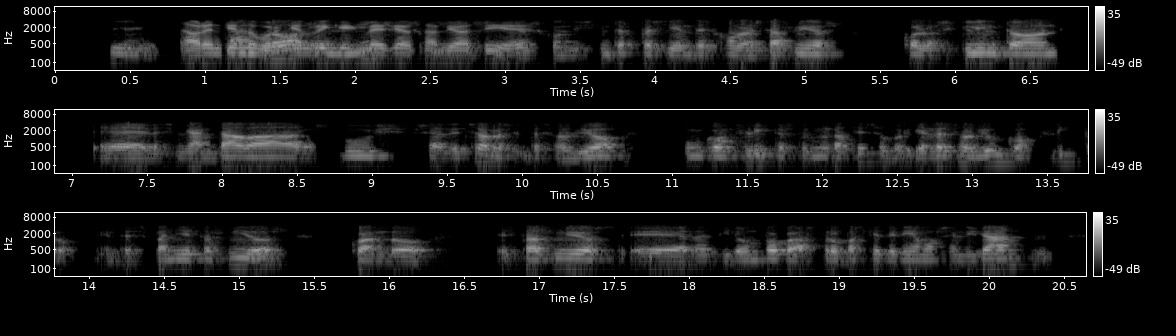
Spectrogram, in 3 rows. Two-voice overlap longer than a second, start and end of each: 1.2-3.2

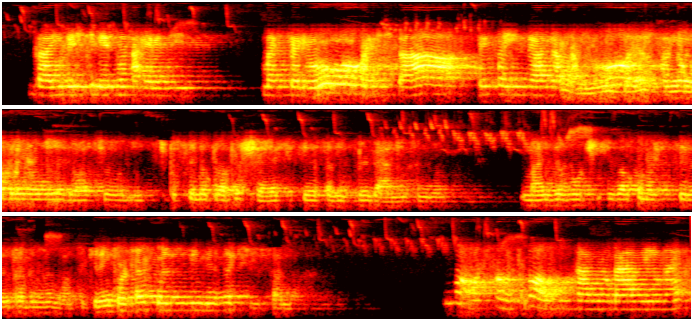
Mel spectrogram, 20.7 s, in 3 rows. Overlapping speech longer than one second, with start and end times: 5.6-7.5

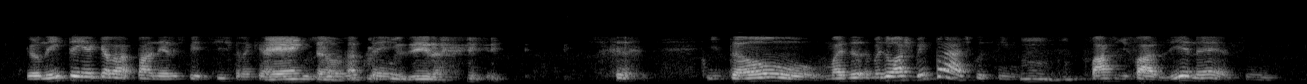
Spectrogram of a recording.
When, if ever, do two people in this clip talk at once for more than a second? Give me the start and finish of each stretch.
2.6-4.3

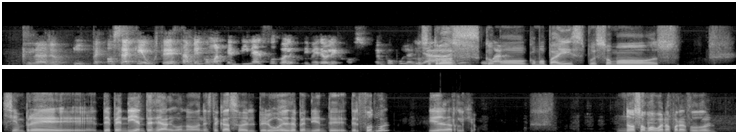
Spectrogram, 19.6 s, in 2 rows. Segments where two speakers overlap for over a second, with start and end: 5.4-6.8

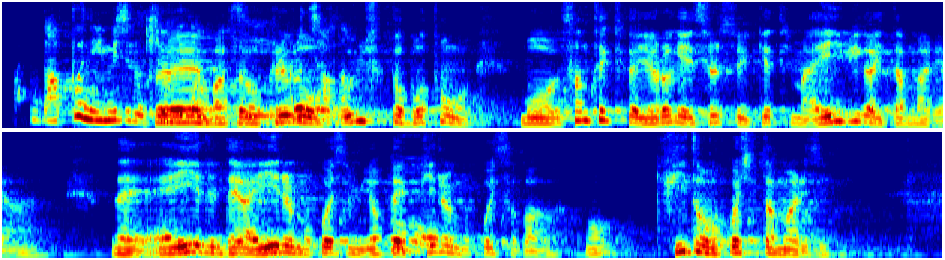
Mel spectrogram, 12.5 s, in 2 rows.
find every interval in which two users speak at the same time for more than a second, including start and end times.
1.0-2.3

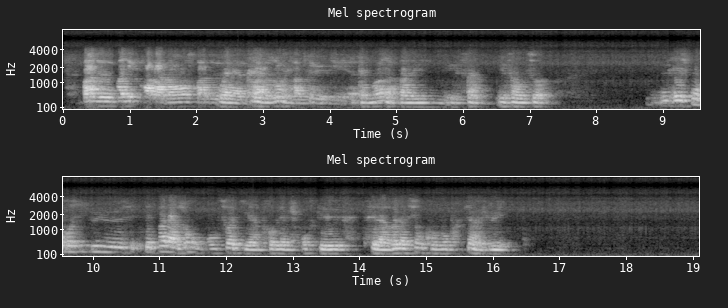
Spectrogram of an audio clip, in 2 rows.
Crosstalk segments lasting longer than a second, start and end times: 2.3-4.9

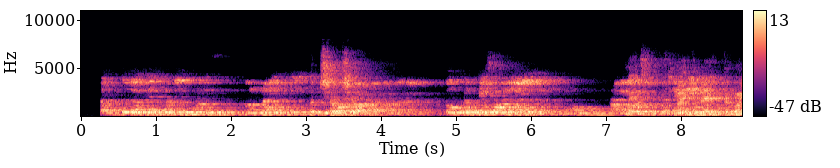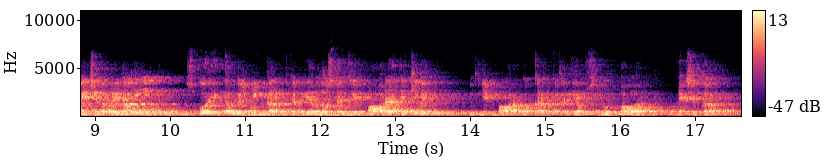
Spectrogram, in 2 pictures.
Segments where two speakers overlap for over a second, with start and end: 7.3-8.5

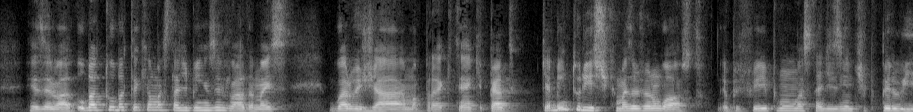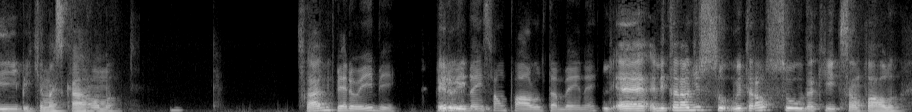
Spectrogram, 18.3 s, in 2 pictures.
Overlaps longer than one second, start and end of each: none

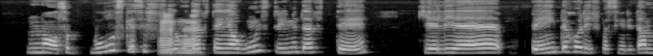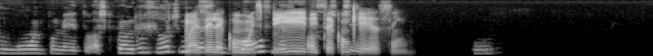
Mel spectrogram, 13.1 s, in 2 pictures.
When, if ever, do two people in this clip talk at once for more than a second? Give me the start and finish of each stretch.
8.4-10.2

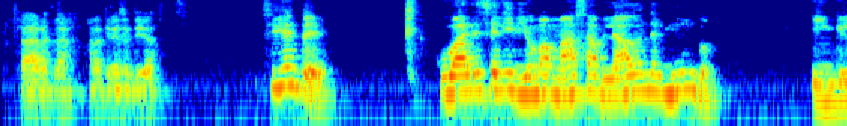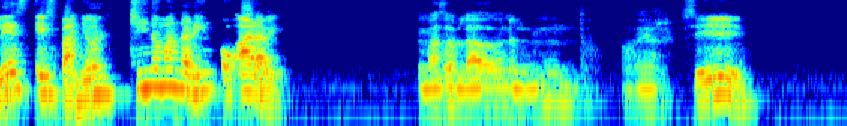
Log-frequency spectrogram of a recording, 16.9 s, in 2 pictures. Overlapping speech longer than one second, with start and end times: none

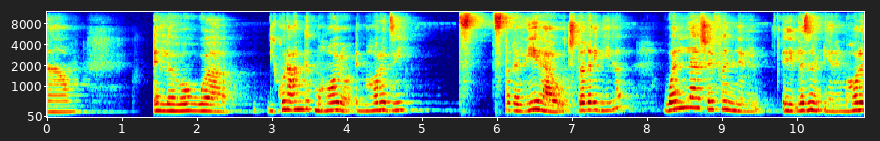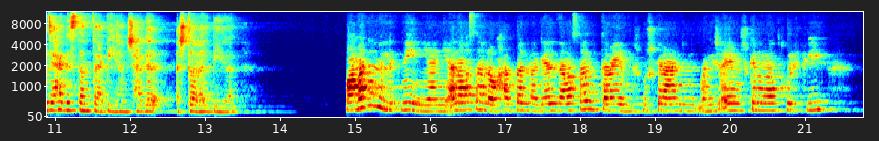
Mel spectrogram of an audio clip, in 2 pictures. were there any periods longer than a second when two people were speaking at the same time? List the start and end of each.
none

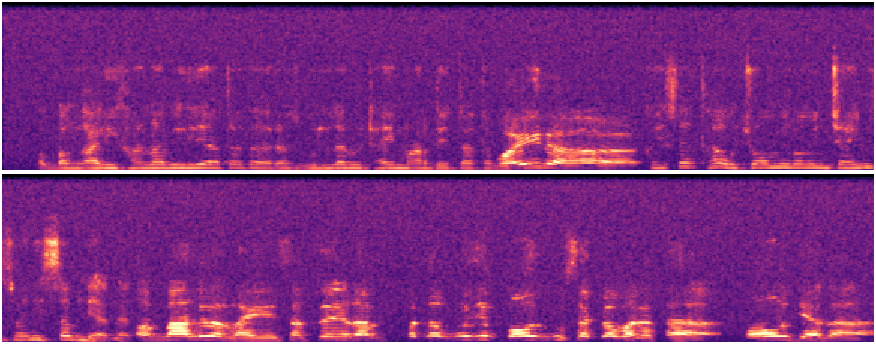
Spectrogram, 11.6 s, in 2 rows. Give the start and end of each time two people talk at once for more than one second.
none

